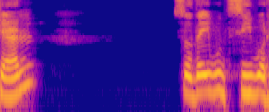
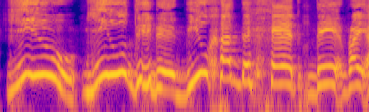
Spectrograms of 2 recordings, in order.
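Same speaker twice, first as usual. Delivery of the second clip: high, heated outburst at a character; real angry yell, pitched up high; angry screaming; 7 semitones higher, 3 dB louder, slower than usual. Real, not acted. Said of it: "I feel like I'm screaming".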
